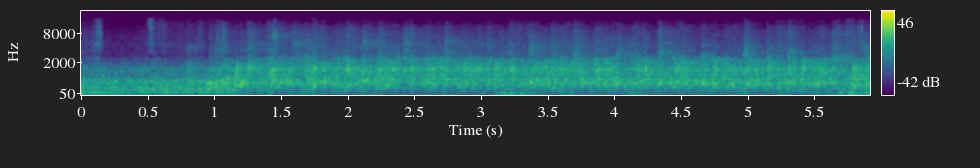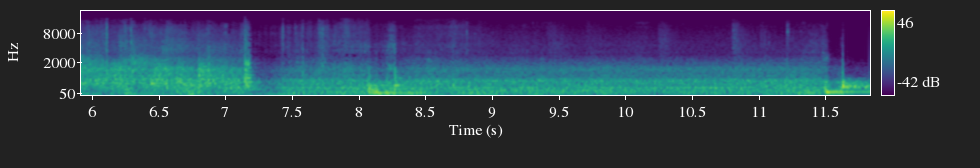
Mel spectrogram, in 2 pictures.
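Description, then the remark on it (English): Sustained audience applause for His Holiness after his lecture: dense, steady clapping that stays loud for about twelve seconds, with a brief dip partway through before it picks back up. “We'd like to give another hand of applause to his holiness, please.”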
